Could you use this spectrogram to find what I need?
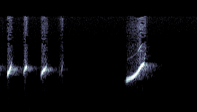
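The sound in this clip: Human whistling: four short, quick chirps in a row, then after a pause one longer whistle that slides upward in pitch, clear and alone.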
